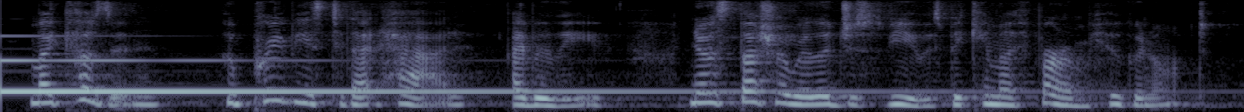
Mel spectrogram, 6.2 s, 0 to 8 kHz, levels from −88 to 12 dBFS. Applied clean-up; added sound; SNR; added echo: none; Chink, clink; -2 dB; reverberation time 1.7 s.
